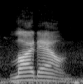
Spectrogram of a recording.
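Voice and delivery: loud, stern command; harsh order. A narrator's reading. Angry dog ordering Molly down, loud harsh command. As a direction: cut her off sharply. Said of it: "He spoke in a harsh voice".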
